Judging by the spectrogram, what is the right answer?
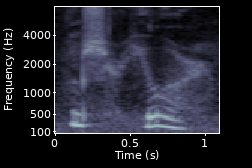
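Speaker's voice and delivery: ordinary talk, nothing marked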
